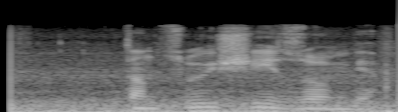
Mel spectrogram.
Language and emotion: Russian, neutral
